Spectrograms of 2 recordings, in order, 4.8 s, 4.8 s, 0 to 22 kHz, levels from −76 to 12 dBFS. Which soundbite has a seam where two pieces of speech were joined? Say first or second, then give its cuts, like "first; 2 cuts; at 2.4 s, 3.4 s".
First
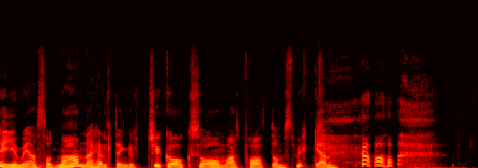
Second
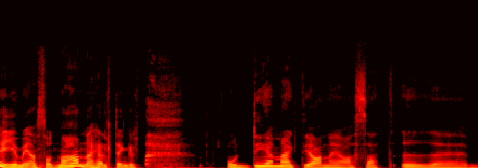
second; 1 cut; at 1.4 s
